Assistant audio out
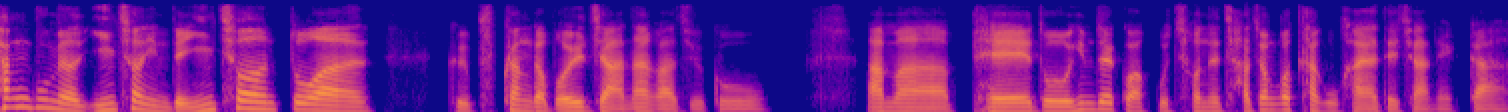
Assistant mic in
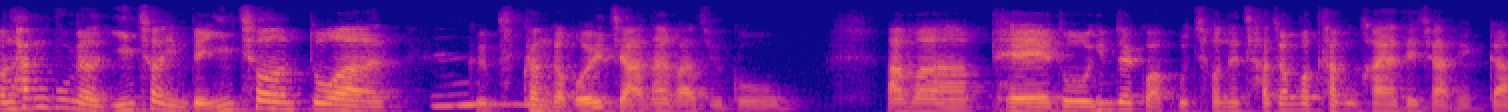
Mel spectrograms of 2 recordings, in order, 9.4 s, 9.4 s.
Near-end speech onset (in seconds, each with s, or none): 2.7 s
